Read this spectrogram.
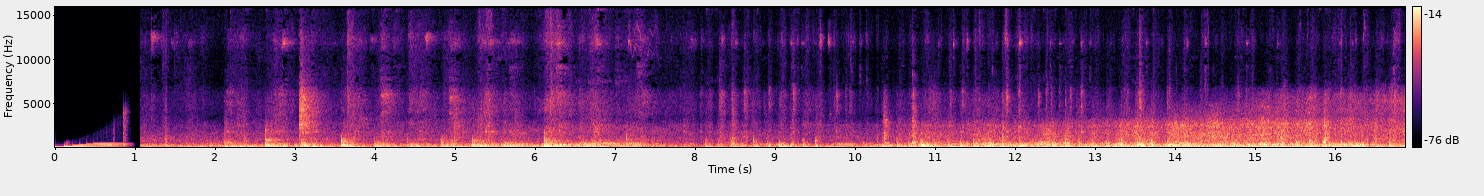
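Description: Footsteps go down concrete stairs.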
